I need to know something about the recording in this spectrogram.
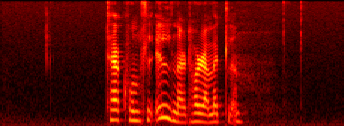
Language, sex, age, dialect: Faroese, female, 15-35, Norðuroyggjar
